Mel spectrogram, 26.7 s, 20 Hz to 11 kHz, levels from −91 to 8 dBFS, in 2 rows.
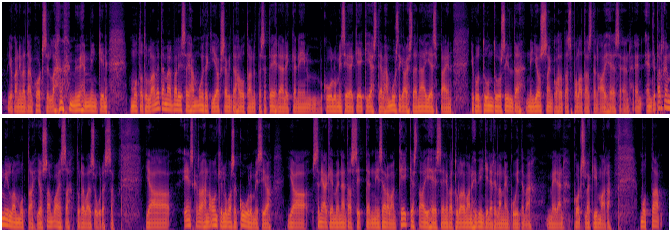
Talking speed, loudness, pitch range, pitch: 165 wpm, -30 LUFS, 80-90 Hz, 85 Hz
